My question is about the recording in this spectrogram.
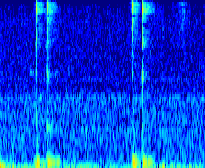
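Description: Two faint clicks about a second apart, each a quick double tick.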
